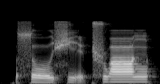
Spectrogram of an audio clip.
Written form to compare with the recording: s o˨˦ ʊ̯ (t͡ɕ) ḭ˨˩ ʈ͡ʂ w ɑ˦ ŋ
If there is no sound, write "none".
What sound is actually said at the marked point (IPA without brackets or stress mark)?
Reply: ɕ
